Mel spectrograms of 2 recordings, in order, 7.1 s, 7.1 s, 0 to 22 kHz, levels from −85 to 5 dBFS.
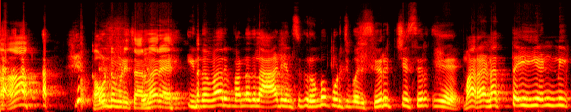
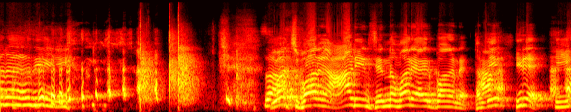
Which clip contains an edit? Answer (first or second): first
